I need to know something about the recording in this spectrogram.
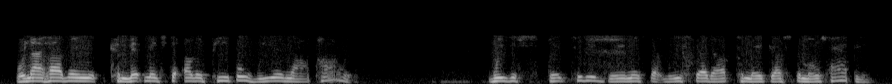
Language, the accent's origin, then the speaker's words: English; Los Angeles, California, United States; moved away; I was born and raised in Venice Beach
